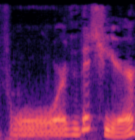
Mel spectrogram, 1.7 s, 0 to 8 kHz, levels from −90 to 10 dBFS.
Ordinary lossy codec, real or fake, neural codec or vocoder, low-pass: MP3, 32 kbps; fake; codec, 16 kHz, 8 kbps, FunCodec, trained on Chinese and English, 25 frames a second; 7.2 kHz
